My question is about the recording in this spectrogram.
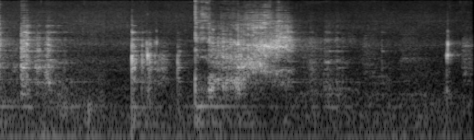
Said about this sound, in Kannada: ಬಾದಾಮಿನ ಚಿಕ್ಕ ಚಿಕ್ಕ ಪೀಸಸ್ ಆಗಿ ಕಟ್ ಮಾಡಿದ್ದೀನಿ. ಇದನ್ನು ಹುರ್ಕೊಳ್ಳೋಣ.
